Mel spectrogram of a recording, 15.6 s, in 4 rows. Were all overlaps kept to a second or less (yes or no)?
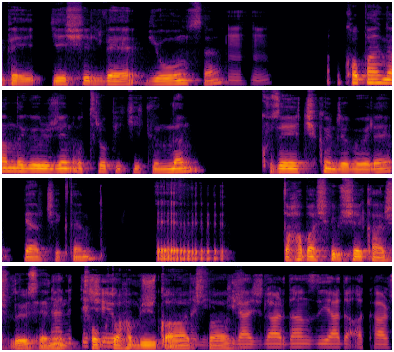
no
